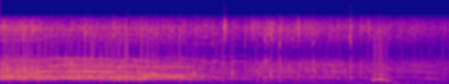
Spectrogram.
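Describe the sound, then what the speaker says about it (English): A rally crowd at a Barack Obama speech in La Crosse, Wisconsin, claps and cheers loudly at first. The roar fades after about a second and a half into scattered claps and a brief raised voice near the end. "Give him a round of applause."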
